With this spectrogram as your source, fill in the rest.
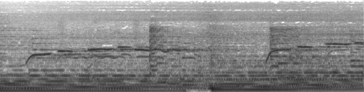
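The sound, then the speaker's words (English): A clean, pure-toned whistled melody with upward-sliding notes plays in a song over a dense, steady instrumental backing, loud, with no voices. “That sounds a little too pure to be uh, just straight whistle.”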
